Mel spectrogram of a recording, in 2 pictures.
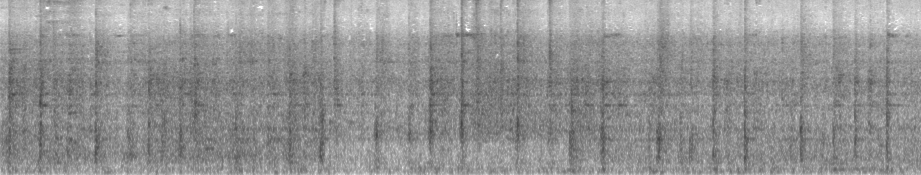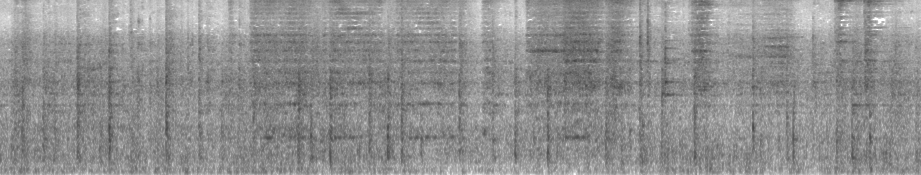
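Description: Bahauddin Zakariya Express passenger train running on the track: a steady rumble with irregular clacks of the wheels over the rail joints, and a stretch of higher-pitched wheel squeal past the middle.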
